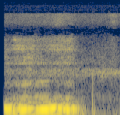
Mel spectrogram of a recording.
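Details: Sleeping Labrador dog snoring loudly enough to bother another Labrador: one low, rumbling, vibrating breath lasting about a second in a quiet room; snoring.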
